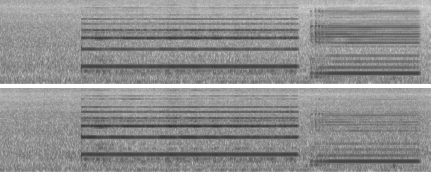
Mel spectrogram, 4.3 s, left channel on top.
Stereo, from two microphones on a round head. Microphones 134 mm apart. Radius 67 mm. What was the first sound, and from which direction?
A violin, 20° right (ahead or behind).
